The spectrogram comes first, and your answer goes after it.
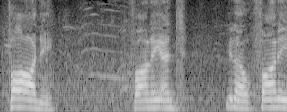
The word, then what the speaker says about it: Fani: cases like funny funny it's spelled Fanny it spelled Fanny like your ass right Fanny but when she became da she decided to add a little French a little fancy fonny fonny and you know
